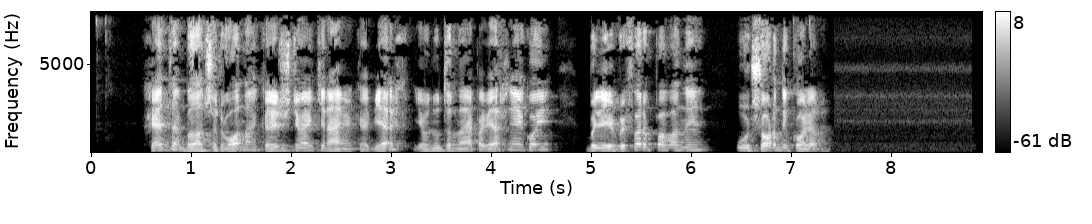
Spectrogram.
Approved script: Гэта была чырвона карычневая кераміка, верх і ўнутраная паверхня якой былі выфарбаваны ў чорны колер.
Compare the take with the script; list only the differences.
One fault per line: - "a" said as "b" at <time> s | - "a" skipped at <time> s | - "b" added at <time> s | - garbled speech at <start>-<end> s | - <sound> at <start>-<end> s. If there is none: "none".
none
